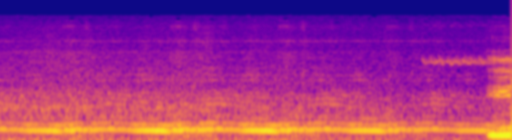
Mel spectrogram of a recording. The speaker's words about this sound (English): Do you hear a buzzing sound? Sounds like a bee flying around.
